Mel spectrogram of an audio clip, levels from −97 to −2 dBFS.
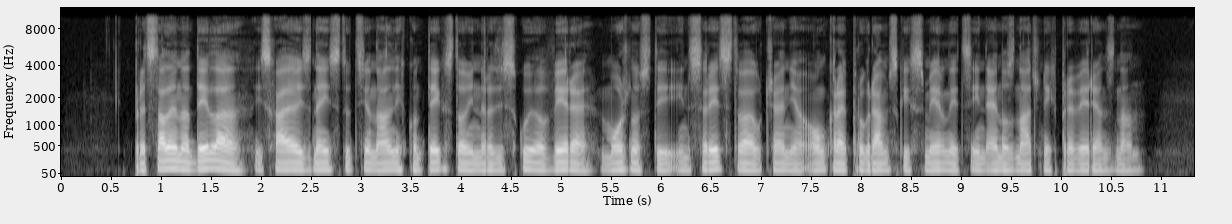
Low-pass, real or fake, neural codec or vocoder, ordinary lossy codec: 9.9 kHz; real; none; none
